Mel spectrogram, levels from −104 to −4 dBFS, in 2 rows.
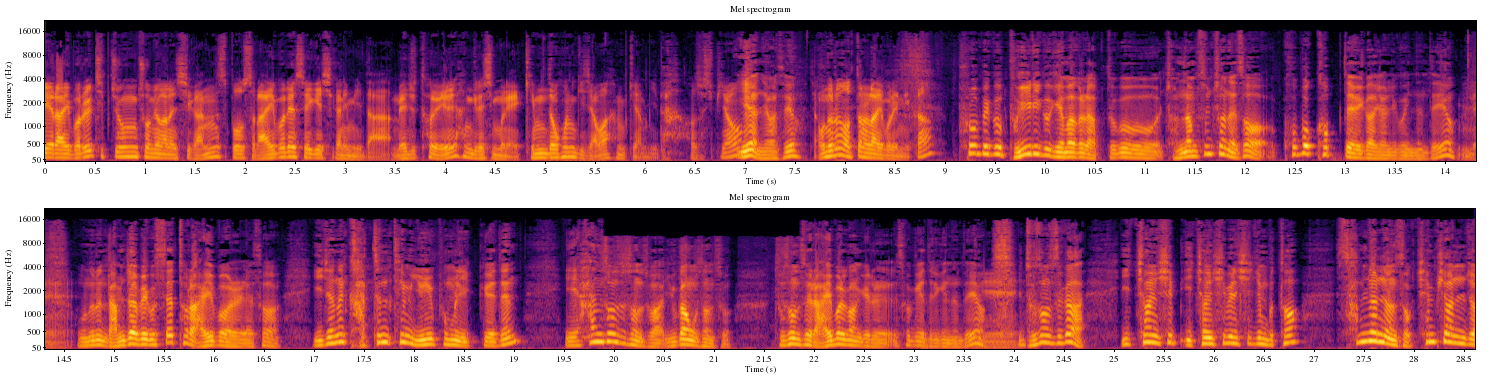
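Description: At 19.88 s the speech abruptly loses its brightness: everything above about 9.8 kHz disappears, the top end turns thin, and artefacts rise for two seconds until quality snaps back at 21.88 s, with no gap at either edge. This is an adaptive stream at a lower bitrate. The connection slowed, so the player switched to a leaner encoding, which fits a step down from roughly 96 to 32 kbit/s AAC.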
